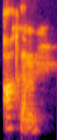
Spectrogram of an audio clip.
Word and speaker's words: Ogham: late with your mind repeating the definition of Occam okay so ockham is from the um Irish language obviously it's spelled all of them and but it's pronounced Occam um yeah it's a bit of a the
